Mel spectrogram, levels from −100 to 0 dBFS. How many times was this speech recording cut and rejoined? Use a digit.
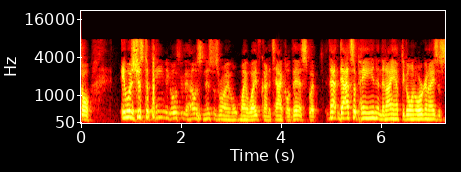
1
